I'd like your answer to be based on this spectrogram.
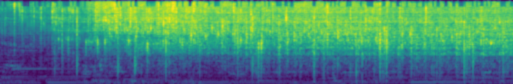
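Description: Cabbage frying in rendered bacon juices in a pan, a steady loud sizzle with scattered crackles and pops, close up and continuous, with no talking.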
